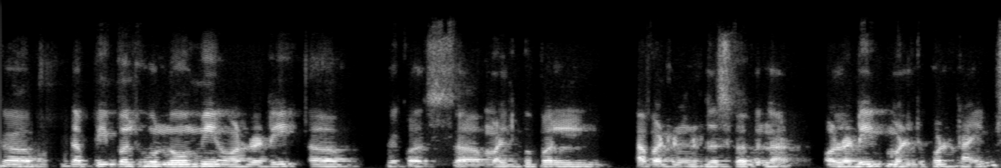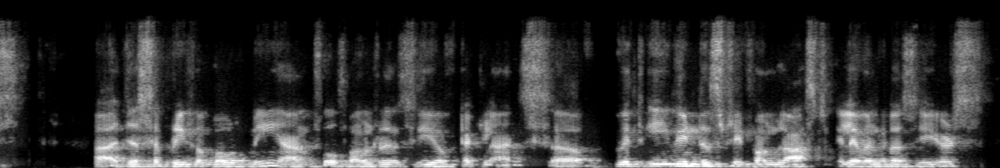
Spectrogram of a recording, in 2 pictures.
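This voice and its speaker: A man in his thirties teaches a technical webinar over a computer mic. His voice has a gravelly edge and sits at a middle pitch. The room sounds echoey, with faint noise behind him. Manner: interactive, asks the audience questions, many fillers. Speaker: webinar host and company founder. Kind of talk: live online technical lecture.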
